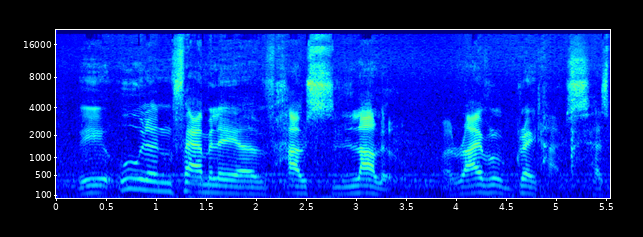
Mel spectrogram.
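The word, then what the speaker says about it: Hlaalu: The Ulan family of House Lu, a rival great house, has placed a death mark on the counselor's head. I love that the age is silent with House Lu.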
